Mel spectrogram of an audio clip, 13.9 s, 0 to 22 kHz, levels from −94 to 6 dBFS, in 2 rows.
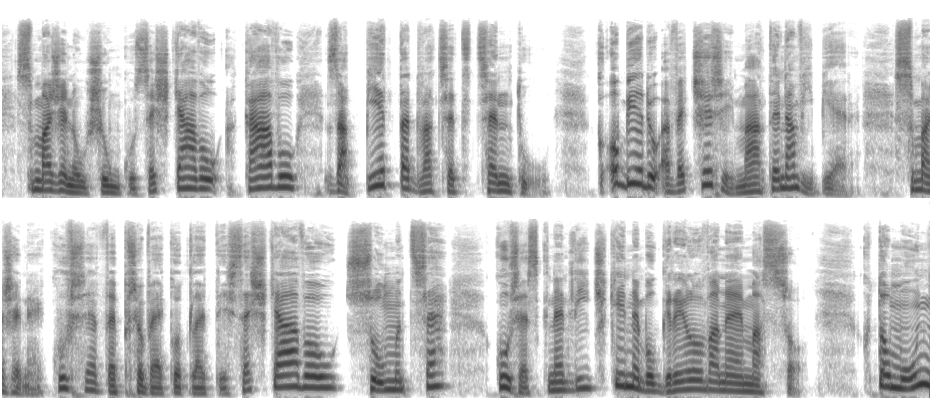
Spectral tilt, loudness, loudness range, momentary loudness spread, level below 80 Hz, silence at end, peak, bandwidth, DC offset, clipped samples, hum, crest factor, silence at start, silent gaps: -4 dB/octave; -24 LUFS; 2 LU; 8 LU; -64 dBFS; 0 s; -6 dBFS; 15 kHz; under 0.1%; under 0.1%; none; 18 dB; 0 s; none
